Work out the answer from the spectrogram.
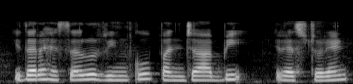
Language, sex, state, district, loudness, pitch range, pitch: Kannada, female, Karnataka, Bidar, -18 LUFS, 195-225 Hz, 205 Hz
